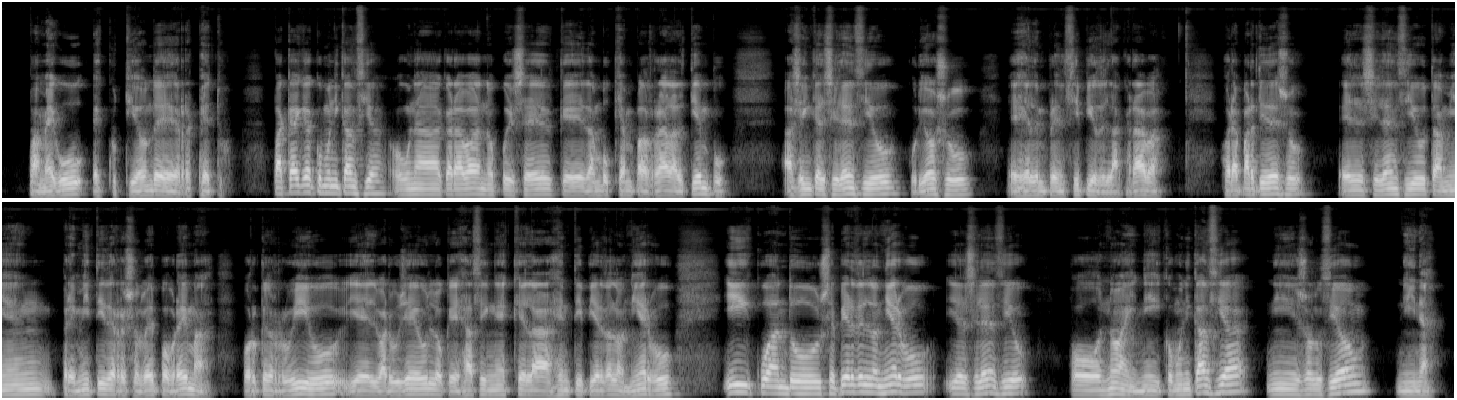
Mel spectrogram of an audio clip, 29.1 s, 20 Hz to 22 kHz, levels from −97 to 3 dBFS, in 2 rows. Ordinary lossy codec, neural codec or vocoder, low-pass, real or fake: none; none; 19.8 kHz; real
